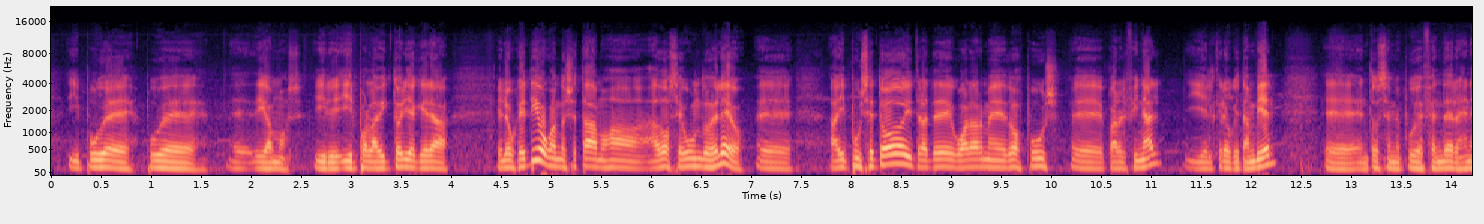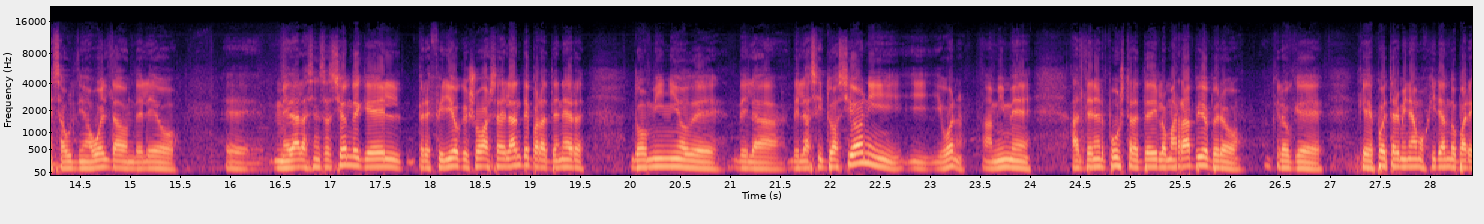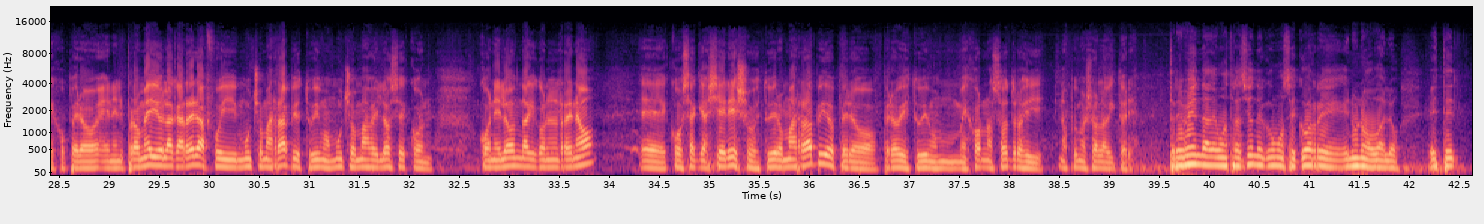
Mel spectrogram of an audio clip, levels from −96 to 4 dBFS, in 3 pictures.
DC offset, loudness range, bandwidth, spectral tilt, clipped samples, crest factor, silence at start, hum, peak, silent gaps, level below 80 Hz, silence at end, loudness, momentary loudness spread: under 0.1%; 4 LU; 12.5 kHz; -7 dB/octave; under 0.1%; 14 dB; 0.2 s; none; 0 dBFS; none; -46 dBFS; 0.05 s; -14 LUFS; 10 LU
